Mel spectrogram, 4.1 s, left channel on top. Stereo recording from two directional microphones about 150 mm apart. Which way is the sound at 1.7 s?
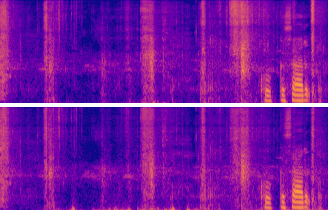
45° left (ahead or behind).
